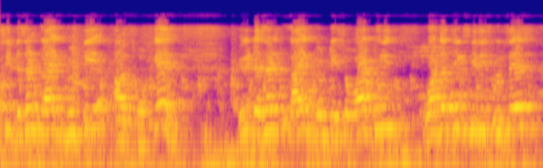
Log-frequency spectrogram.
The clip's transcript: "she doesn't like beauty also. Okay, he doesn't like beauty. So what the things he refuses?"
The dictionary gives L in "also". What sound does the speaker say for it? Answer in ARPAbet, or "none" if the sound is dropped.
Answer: none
